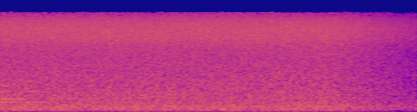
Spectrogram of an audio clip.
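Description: The last notes of the closing music die away just after the start, leaving a steady rushing noise like running water or surf, which begins to fade out near the end.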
